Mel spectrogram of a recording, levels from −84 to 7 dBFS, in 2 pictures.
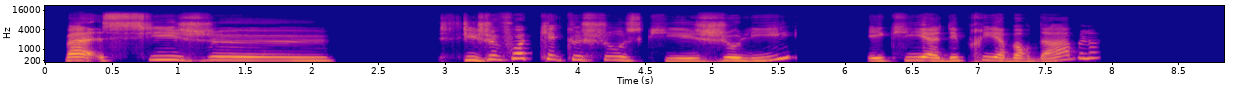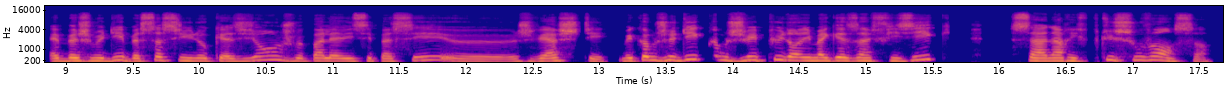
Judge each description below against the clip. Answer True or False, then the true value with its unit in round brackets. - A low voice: False (210 Hz)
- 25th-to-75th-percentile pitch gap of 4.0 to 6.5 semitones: True (4.4 semitones)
